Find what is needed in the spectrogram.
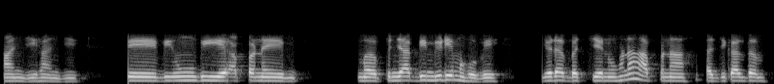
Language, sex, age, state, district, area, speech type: Punjabi, female, 60+, Punjab, Muktsar, urban, conversation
